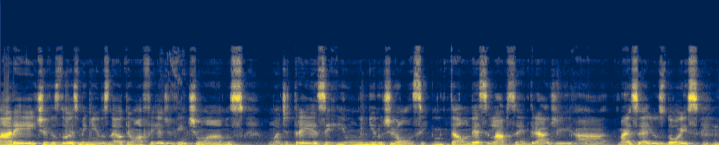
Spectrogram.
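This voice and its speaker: A woman talks at a moderate pace with ordinary pitch variation, while noticeable background noise and audible room echo fill the recording. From interior of Pará, Brazil. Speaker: radio presenter and lawyer. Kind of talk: casual chat.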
